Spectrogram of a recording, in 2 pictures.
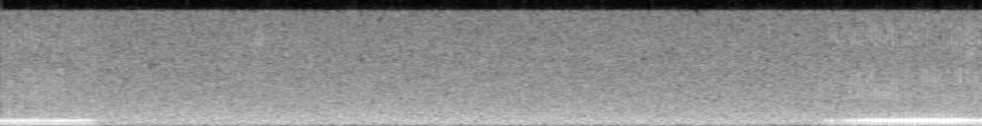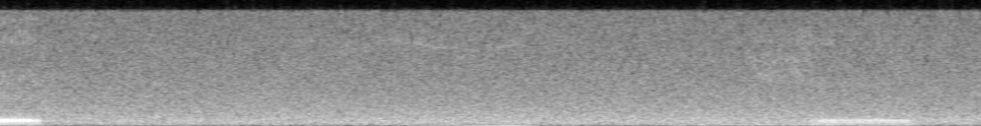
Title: Snoring Dog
